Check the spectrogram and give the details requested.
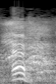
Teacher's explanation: এফ উচ্চারণটা এফ, দুই ঠোঁট এখন আর লাগবে না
